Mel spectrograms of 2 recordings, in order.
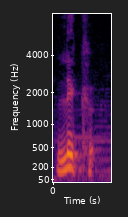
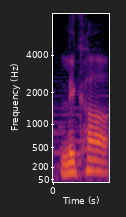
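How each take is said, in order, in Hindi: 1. शब्द kh व्यंजन पर समाप्त होता है। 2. शब्द एक छोटे अ स्वर पर समाप्त होता है।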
